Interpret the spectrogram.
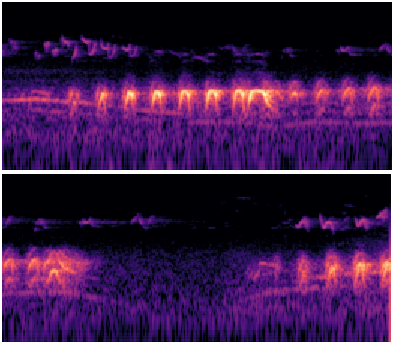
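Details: Owl calling with a fast run of pulsed mid-pitched notes for about six seconds, a short silence, then the series starting again, with faint thin chirps higher above.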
